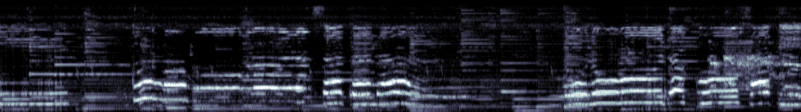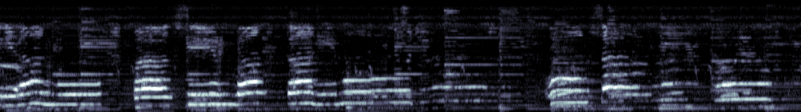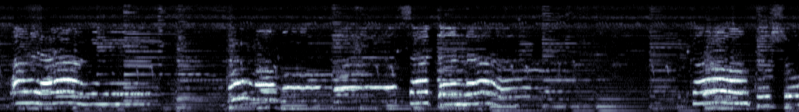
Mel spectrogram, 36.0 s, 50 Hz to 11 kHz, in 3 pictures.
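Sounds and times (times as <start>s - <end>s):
woman singing: 0.0s - 7.2s, 8.0s - 32.8s, 34.2s - 36.0s
acoustic guitar strumming: 0.0s - 36.0s.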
